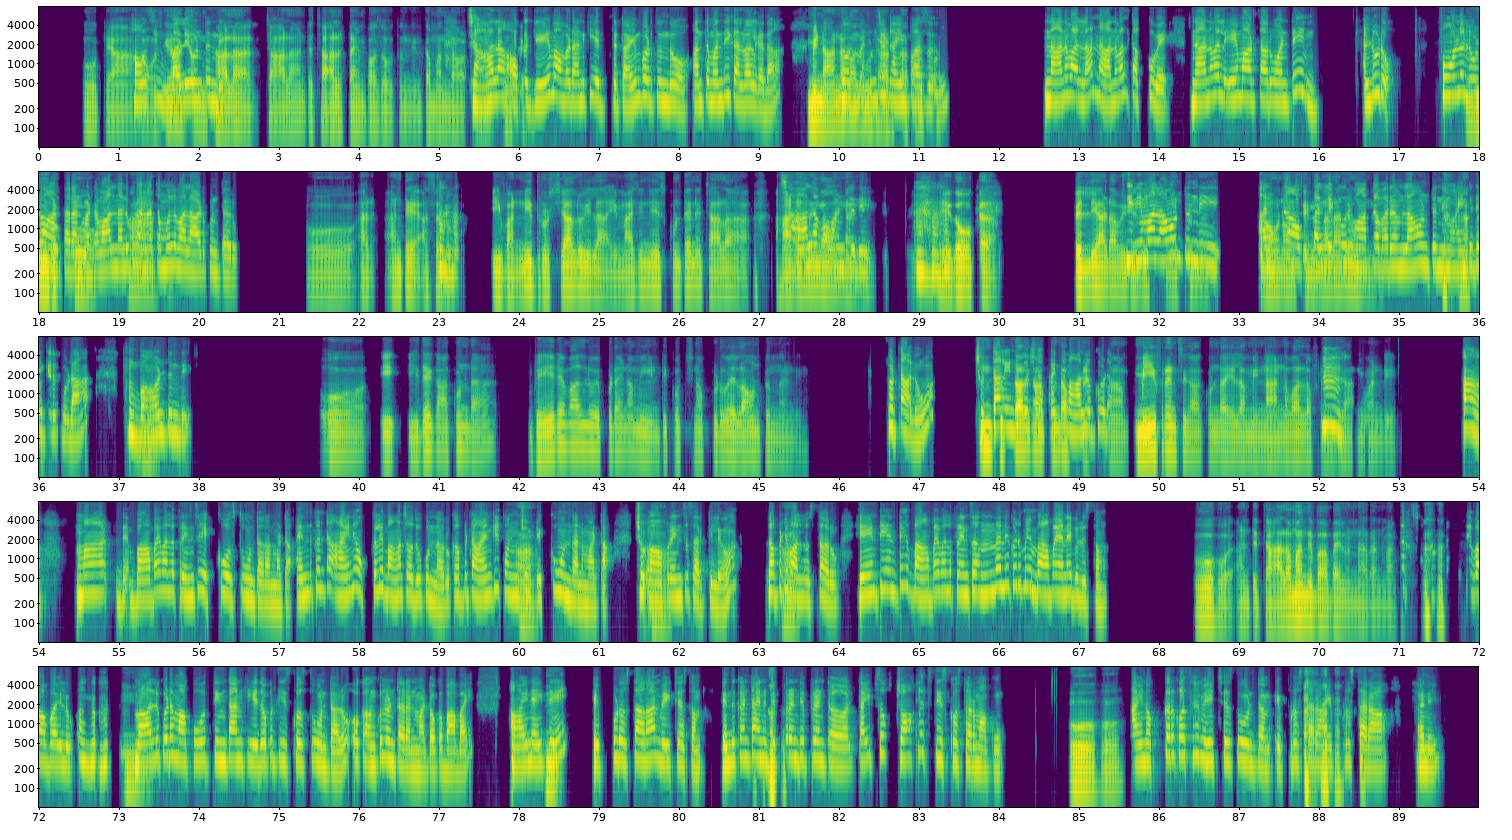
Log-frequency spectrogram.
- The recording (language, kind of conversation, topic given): Telugu, podcast, కుటుంబ బంధాలను బలపరచడానికి పాటించాల్సిన చిన్న అలవాట్లు ఏమిటి?
- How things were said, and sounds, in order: other background noise; in English: "టైమ్ పాస్"; in English: "గేమ్"; in English: "సో"; in English: "టైమ్ పాాస్"; in English: "ఇమాజిన్"; giggle; chuckle; chuckle; tapping; in English: "ఫ్రెండ్స్"; in English: "ఫ్రెండ్స్"; in English: "ఫ్రెండ్స్ సర్కిల్"; giggle; in English: "వెయిట్"; chuckle; in English: "డిఫరెంట్, డిఫరెంట్"; in English: "టైప్స్ ఆఫ్ చాక్లెట్స్"; in English: "వెయిట్"; chuckle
